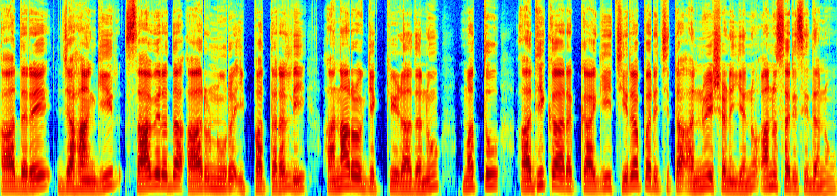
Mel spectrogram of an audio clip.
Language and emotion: Kannada, neutral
